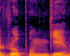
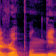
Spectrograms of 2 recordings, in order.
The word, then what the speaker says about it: روپونگی: تلفظ درستش هم انگار روپونگیه، ما یه خورده بیشتر راپونگی نوشتیم، روپونگی انگار در ژاپنی درست‌تره.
